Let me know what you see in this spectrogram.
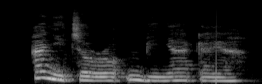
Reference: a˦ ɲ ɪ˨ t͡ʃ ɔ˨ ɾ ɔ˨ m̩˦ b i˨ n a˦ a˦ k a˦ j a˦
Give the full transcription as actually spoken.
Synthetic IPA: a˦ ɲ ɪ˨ t͡ʃ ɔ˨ ɾ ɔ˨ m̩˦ b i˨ ɲ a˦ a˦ k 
